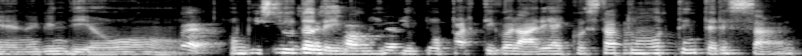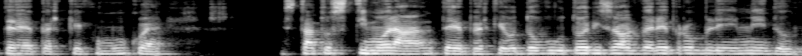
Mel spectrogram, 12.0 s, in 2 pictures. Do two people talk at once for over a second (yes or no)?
yes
